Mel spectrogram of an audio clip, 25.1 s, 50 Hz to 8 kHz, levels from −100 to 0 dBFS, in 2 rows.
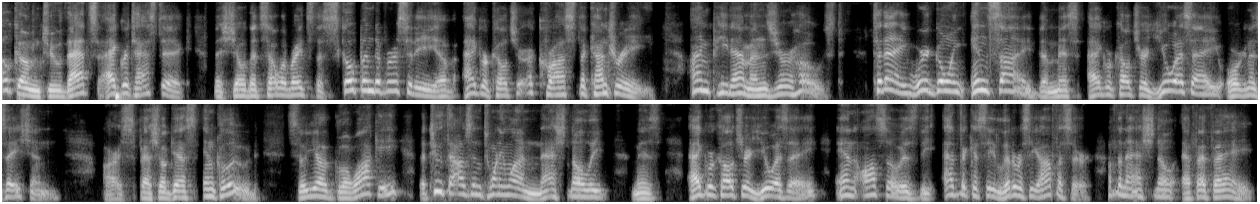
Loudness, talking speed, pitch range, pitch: -23 LUFS, 130 wpm, 145-220 Hz, 175 Hz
